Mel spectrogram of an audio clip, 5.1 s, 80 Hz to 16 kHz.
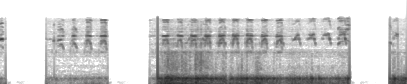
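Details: Three osprey chicks at the Loch Arkaig nest on 19 July 2020 during delivery of a whole trout; quick series of high piped notes, strong low wind rumble throughout, a sharp click near two seconds.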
